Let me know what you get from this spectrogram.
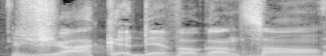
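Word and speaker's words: Jacques de Vaucanson: In 1737, some guy, his name is, pronounce that one, Jacques de Vizcazzi. – Jacques de Vaugansan.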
